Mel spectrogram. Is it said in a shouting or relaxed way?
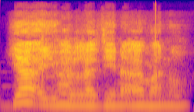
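relaxed. It is said calmly and gently.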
